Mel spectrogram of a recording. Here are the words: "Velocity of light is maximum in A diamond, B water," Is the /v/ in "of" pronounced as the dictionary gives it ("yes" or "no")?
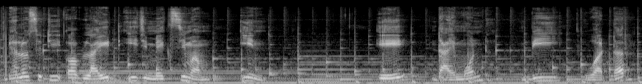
no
